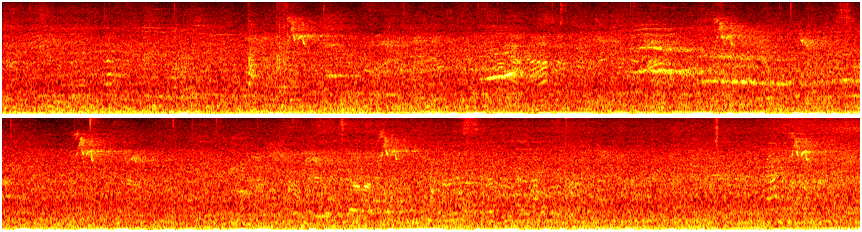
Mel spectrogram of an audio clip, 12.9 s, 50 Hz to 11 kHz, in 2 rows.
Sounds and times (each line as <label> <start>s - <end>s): tourists 0.0s - 12.8s
cars 6.7s - 12.8s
